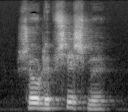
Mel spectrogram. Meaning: solipsism
- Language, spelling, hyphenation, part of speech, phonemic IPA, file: Dutch, solipsisme, so‧lip‧sis‧me, noun, /sɔ.lɪpˈsɪs.mə/, Nl-solipsisme.ogg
